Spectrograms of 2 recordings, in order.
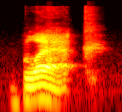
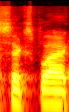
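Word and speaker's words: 6LACK: I would have said 6 Black and kept going. And then we would have another. I would have called him 6 Lack. I would call him 6 Lack. His name was Black.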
